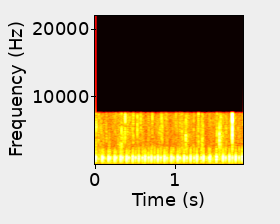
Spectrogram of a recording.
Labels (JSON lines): {"label": "biophony, rattle", "recorder": "SoundTrap 500"}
